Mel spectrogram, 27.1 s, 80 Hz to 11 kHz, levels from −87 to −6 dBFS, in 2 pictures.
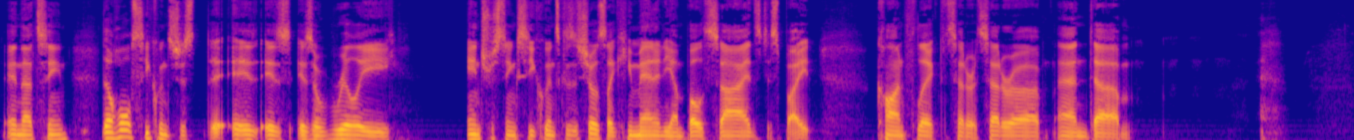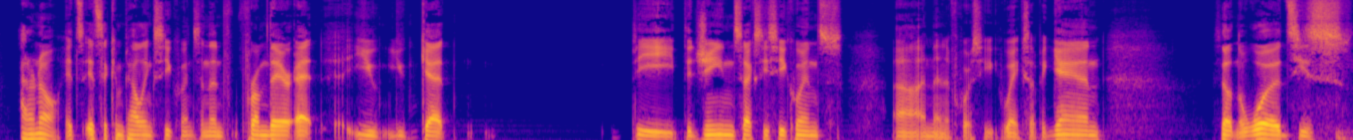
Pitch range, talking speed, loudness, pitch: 95-105 Hz, 145 wpm, -23 LUFS, 100 Hz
